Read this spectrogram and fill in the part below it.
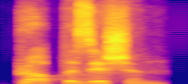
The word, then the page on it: proposition: Indian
